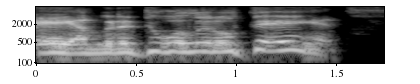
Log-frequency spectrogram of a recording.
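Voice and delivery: high, rough voice, ground out like gravel. Speaker performing as Penguini, announcing a little dance: Penguini rock-tumbler voice. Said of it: "It's like a rock tumbler".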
